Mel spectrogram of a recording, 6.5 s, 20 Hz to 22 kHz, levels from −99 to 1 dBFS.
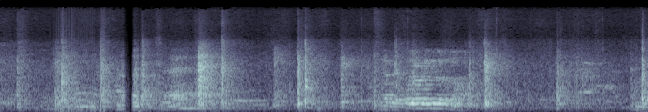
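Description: From 0.48 to 1.04 s the processor falls behind and misses a long run of audio buffer deadlines, a pattern that fits buffers of around 5 ms. Each miss replays a scrap of old audio with hard edges, so this processor overload crackle is heard as gritty, tearing crackle laid over the sound.

At 1.23 to 1.34 s a packet arrives late and the jitter buffer runs dry. The receiver holds the last sound for 88 ms and then resumes from the same point. Nothing is lost, but this short stall from a late packet leaves one sound unnaturally drawn out, and the delay grows by 88 ms.

Just after, from 1.38 to 1.42 s, about 60 ms of audio never reaches the decoder. The receiver covers the gap with 16 ms of continued sound, and the delay drops by roughly 40 ms. This short concealed packet loss is a brief smear or wobble, with a sliver of audio simply gone.

From 2.36 to 2.63 s the jitter buffer slow-down rebuilds its reserve by repeating small pieces of the waveform, adding 45 ms. 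The audio plays at 86% speed with its pitch unchanged, so it sounds stretched.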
